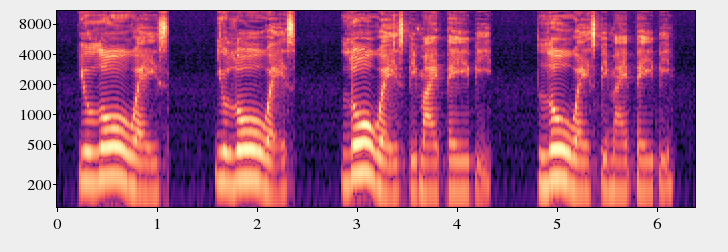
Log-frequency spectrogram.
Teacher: l 的音的，再跟后面连读这个 l 的音就带出这个小的 l 的音了。You'll always be my baby, always be my baby, 相当于舌侧音由 dark l l 变成了 light l 的 always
